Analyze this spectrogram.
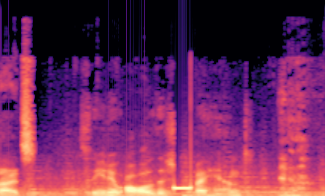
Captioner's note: beeping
